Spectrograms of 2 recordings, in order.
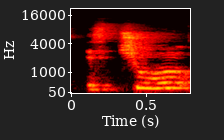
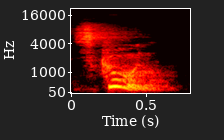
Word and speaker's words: school: Can you say stool, or how do you say it? Stool. No, it is school.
